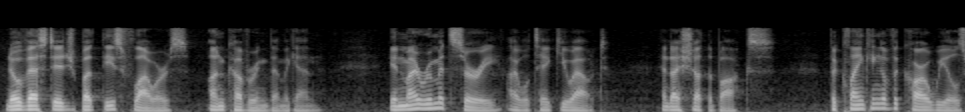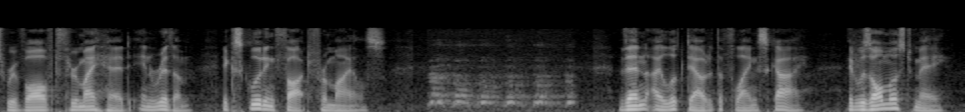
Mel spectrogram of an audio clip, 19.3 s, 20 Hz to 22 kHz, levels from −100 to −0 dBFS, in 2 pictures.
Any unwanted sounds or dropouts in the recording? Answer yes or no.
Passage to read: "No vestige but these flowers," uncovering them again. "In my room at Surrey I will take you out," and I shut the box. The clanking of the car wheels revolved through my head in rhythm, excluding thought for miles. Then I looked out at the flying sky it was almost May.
yes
